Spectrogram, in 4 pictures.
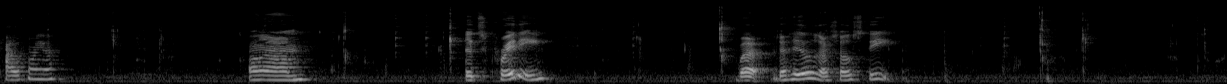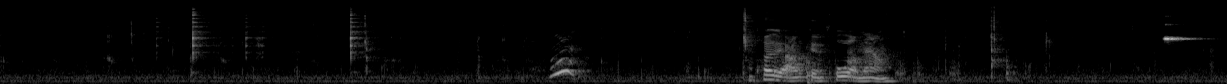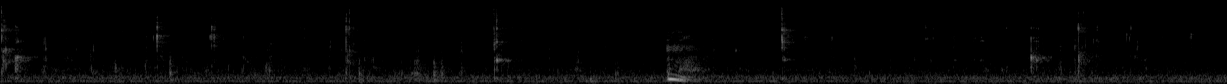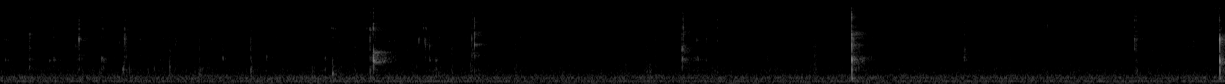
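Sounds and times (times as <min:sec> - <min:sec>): chewing crispy chicken: 0:00.9 - 0:04.7, 0:09.2 - 0:19.9, 0:21.2 - 0:49.0
high-pitched squeak: 0:23.9 - 0:24.4.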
